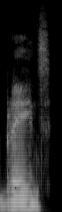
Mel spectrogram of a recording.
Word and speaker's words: BRNZ: He has BRNZ platform pronounced as brains since 2016.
